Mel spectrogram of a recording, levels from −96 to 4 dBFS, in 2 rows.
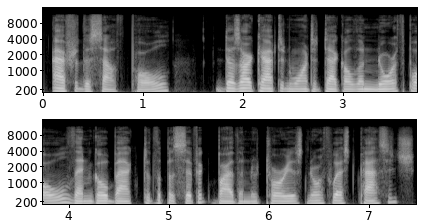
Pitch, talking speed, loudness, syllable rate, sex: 115 Hz, 195 wpm, -20 LUFS, 5.1 syllables/s, male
